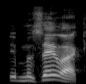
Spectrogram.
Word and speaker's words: Mozeliak: You know, I think they got to – Mozeliak, is that how you pronounce his last name?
